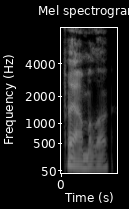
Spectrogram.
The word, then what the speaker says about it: Pamelya: her to heaven because your name is spelled P A M E L Y A is pronounced Pamela, but she put the Y in there.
